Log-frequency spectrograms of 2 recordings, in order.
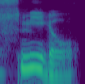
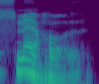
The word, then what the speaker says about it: Sméagol: Based on its spelling, you may read the aforementioned name as Smeaggel and so wonder why I pronounce it as Smearhol.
